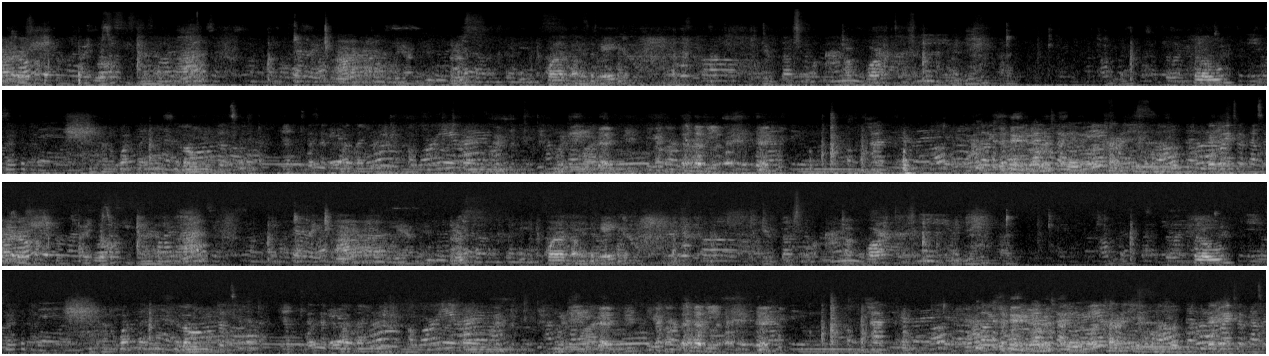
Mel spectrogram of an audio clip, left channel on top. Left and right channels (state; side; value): noise; right; hiss, 17 dB below the sound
